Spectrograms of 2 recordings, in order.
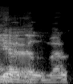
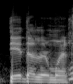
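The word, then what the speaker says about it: Día de los Muertos: Dia del Muertos, is that how you pronounce it? Dia de los Muertos. Yeah, De los Muertos. Dia de los It's kind of Dia del plural. Muerto. Okay. Yeah. It's more than one dead guy.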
